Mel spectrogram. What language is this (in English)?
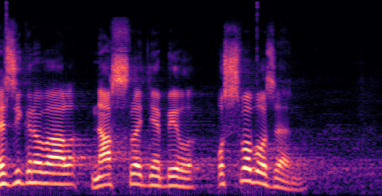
Czech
